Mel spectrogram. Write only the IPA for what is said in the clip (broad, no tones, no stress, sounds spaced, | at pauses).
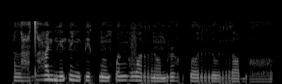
l ɑ̤ dʱ ɑ̃ bʲ ũ pʲ õ ɲ pʲ ɤ k͡p ũ k͡p ɤ ŋ ɔ̤ v ɔ r õ b ɹ o̤ k͡p o r u r ɔ b o̤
